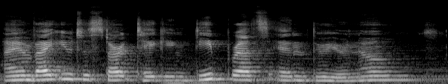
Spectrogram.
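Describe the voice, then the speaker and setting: A woman leading a guided meditation in a gentle, soothing, unhurried way, softly inviting the listener to breathe. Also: medium pitch, fairly even intonation. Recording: roomy echo with faint music.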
